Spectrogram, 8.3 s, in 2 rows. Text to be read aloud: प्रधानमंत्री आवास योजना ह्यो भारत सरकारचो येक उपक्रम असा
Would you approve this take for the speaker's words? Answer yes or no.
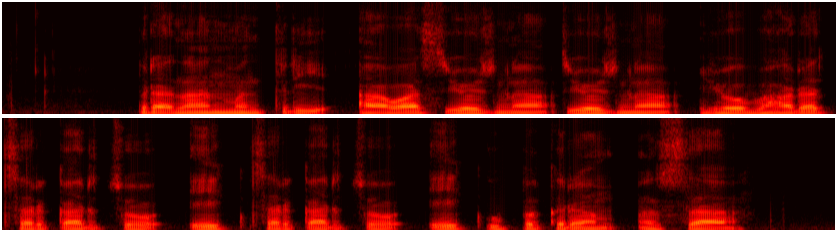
no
